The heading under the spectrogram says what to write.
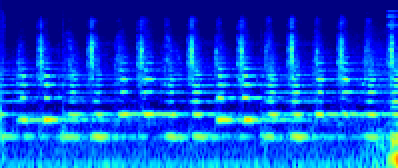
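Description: A clock ticks steadily and briskly, each tick crisp, over a soft sustained musical drone; no one speaks.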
